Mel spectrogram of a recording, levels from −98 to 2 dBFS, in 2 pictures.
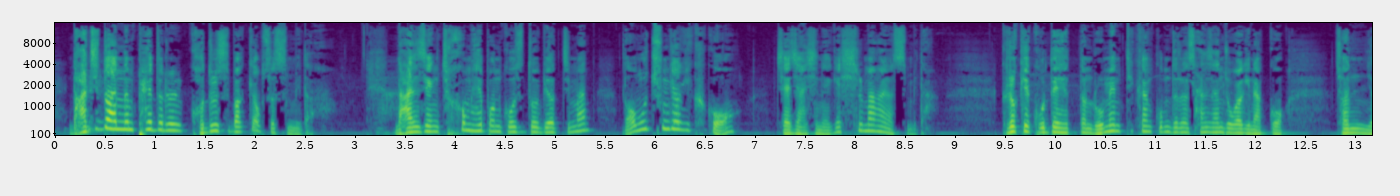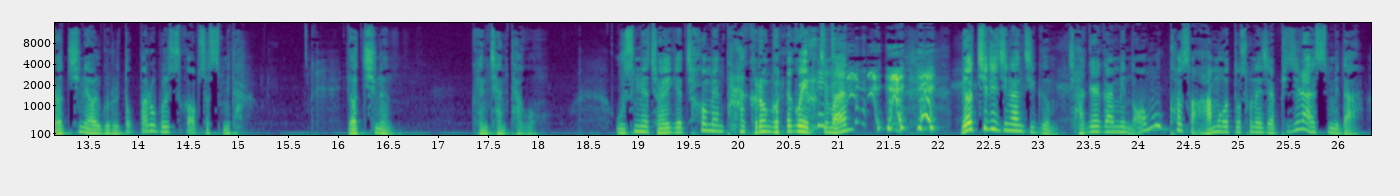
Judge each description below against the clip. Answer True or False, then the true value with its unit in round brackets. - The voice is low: False (150 Hz)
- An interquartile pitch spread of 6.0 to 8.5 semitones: True (6.9 semitones)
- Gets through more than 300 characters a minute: True (325 characters per minute)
